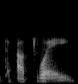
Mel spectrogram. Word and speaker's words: Hatuey: a Taino man named Atuey, which is spelled H-A-T-U-E-Y.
